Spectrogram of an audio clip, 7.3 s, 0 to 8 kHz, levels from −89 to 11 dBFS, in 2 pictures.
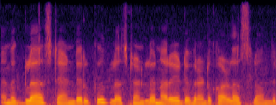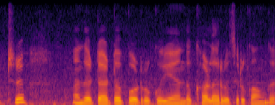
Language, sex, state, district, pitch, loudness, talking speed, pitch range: Tamil, female, Tamil Nadu, Kanyakumari, 180 Hz, -17 LUFS, 140 wpm, 175-190 Hz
